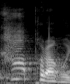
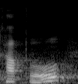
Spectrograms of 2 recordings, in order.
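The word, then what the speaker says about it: CAFS: 자, 먼저 압축 공기포가 뭐냐 하면 영어로 줄이면 CARP라고 읽습니다. CARP.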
